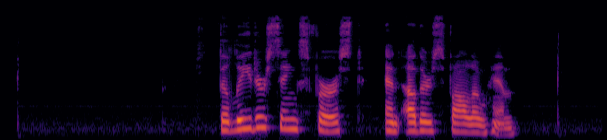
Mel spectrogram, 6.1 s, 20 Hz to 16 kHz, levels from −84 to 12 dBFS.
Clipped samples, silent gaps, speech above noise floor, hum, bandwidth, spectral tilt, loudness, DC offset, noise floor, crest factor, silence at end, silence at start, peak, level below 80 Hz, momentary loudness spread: under 0.1%; none; 44 dB; none; 11.5 kHz; -5 dB/octave; -30 LUFS; under 0.1%; -73 dBFS; 20 dB; 0.95 s; 2.2 s; -12 dBFS; -88 dBFS; 10 LU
